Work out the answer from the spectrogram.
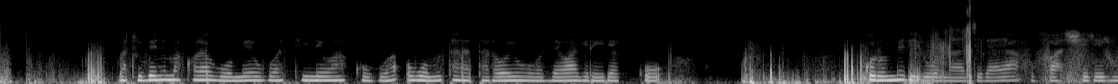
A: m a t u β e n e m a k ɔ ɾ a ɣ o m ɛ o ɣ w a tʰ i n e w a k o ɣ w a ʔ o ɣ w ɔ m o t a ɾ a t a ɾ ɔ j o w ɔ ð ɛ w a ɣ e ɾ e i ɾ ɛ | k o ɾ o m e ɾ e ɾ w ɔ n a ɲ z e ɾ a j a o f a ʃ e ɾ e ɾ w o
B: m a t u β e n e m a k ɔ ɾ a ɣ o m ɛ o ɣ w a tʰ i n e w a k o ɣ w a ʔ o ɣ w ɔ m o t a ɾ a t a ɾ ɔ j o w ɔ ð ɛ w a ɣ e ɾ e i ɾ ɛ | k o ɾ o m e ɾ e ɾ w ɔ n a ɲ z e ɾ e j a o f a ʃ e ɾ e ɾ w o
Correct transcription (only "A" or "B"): A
